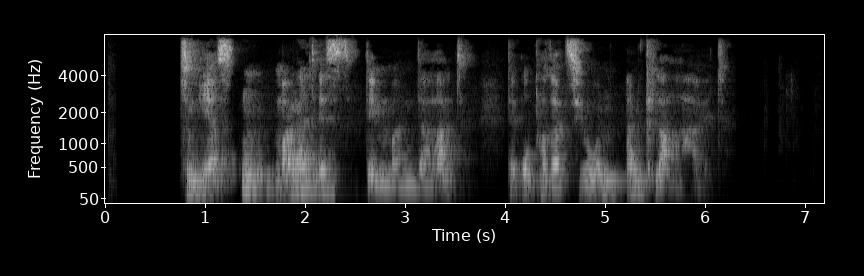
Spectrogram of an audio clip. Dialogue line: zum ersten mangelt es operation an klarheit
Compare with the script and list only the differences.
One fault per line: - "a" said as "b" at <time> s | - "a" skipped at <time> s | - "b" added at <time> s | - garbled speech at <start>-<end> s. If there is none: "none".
- "dem mandat der" added at 2.6 s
